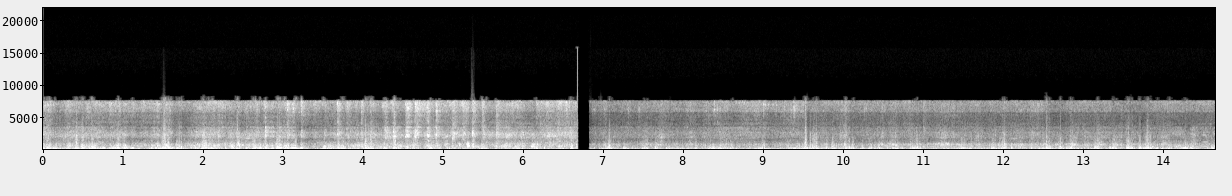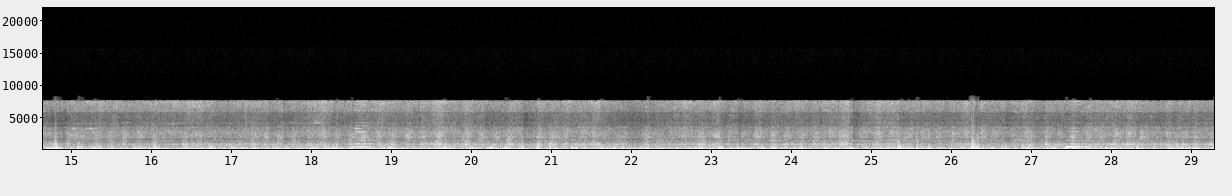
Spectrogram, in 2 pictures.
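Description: Express passenger train running along the track, heard from a coach window: a steady rumble of the wheels on the rails, with a brief gap in the sound about seven seconds in.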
